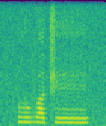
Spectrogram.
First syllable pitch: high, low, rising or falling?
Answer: high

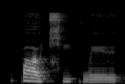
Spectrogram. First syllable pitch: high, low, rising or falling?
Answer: falling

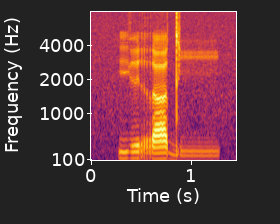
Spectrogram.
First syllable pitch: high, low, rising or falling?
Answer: high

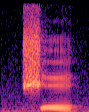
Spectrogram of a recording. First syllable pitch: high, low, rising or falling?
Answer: low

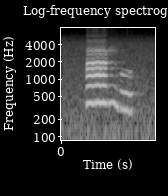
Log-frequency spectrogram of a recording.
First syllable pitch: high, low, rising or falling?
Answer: high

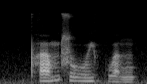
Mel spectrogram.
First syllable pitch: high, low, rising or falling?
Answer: rising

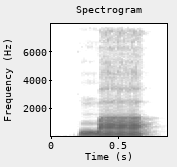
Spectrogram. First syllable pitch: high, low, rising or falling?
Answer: low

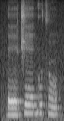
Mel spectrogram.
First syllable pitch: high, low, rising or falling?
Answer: low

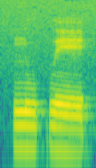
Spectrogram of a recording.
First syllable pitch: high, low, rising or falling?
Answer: low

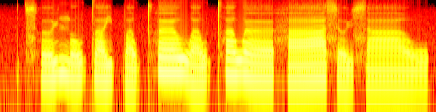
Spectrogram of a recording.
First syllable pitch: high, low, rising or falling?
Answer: rising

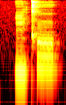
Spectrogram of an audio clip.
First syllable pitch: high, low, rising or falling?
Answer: low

